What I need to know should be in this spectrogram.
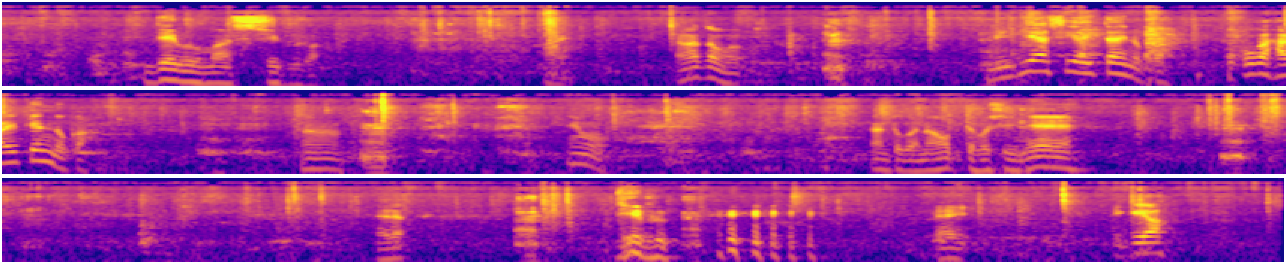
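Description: Pigs grunt and squeal close by.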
